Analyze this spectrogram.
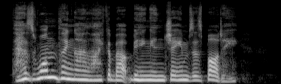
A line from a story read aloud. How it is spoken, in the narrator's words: Remus blurted out, the confession tumbling from his lips like poison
